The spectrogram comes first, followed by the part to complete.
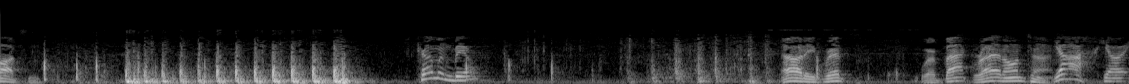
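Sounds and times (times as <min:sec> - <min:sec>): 
speech: 0:00.0 - 0:00.5, 0:04.2 - 0:04.9, 0:07.8 - 0:08.6, 0:09.2 - 0:11.2
knuckles knocking on a locked door: 0:00.8 - 0:03.6.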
